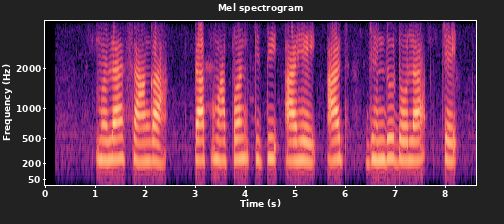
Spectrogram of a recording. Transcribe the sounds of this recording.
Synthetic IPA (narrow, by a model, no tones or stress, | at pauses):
məlasãŋɡa | ʈapmapənkit̪iaɦe | ad͡z | d͡ʑʱəɳɖuɖola | t͡ɕe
